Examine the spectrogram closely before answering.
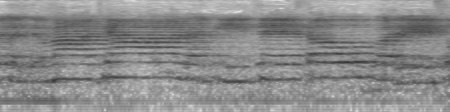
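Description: A group of girls singing a prayer together into microphones, in long held notes.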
